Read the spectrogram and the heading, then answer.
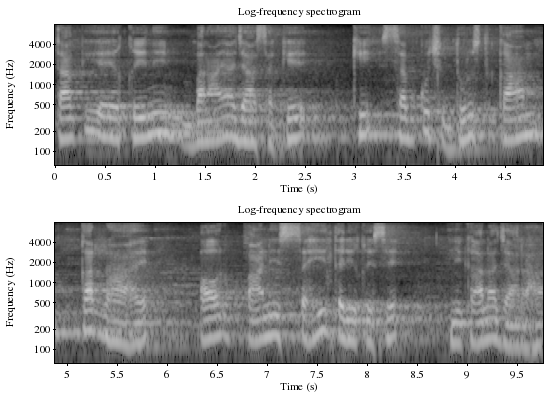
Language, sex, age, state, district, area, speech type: Urdu, male, 18-30, Uttar Pradesh, Balrampur, rural, spontaneous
